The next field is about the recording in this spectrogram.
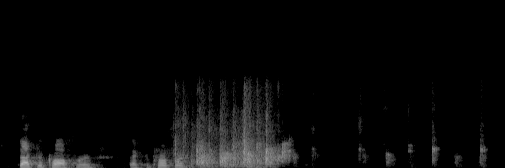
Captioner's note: people clapping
